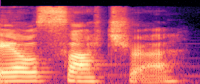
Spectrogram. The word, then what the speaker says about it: Eilsatra: I pronounced it Nice. Elsatra.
